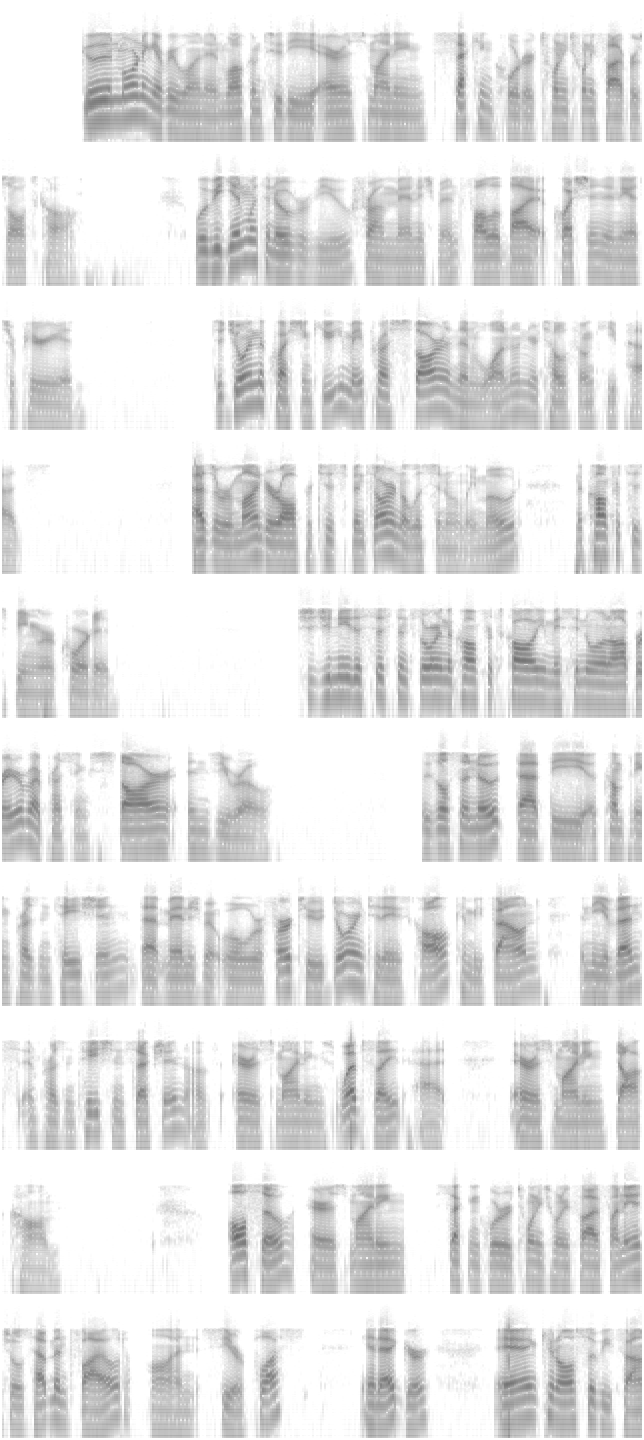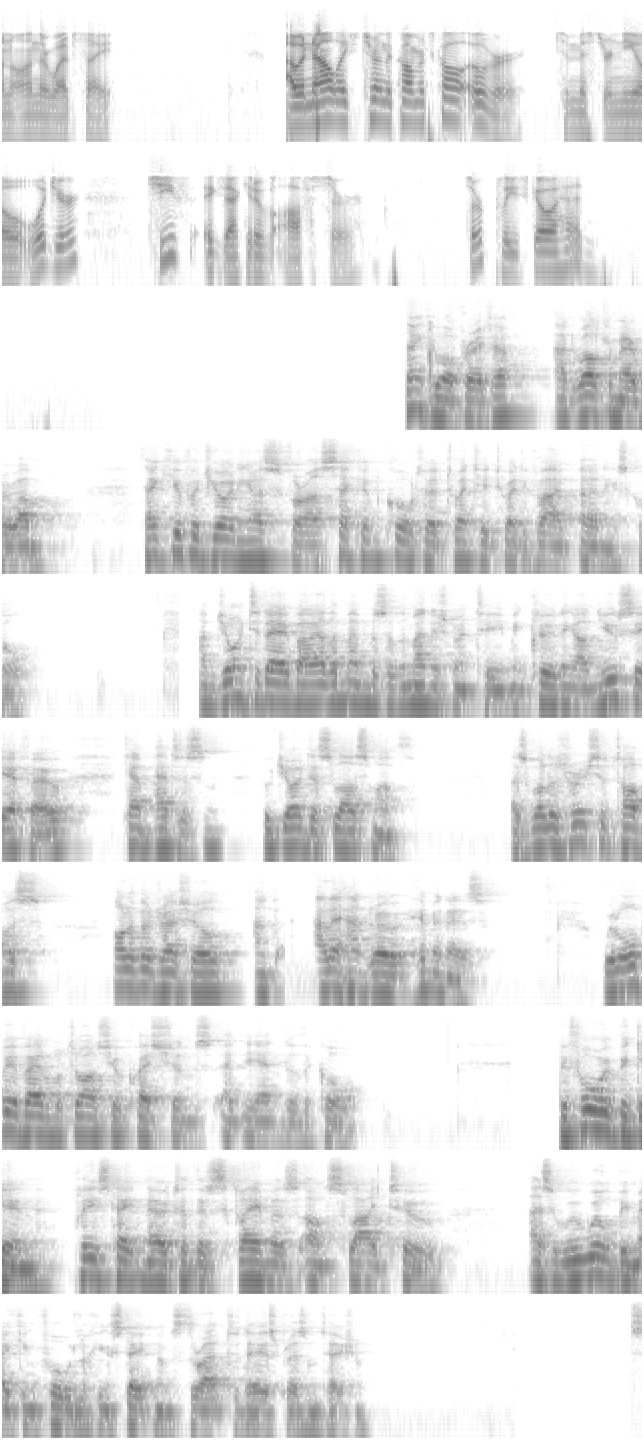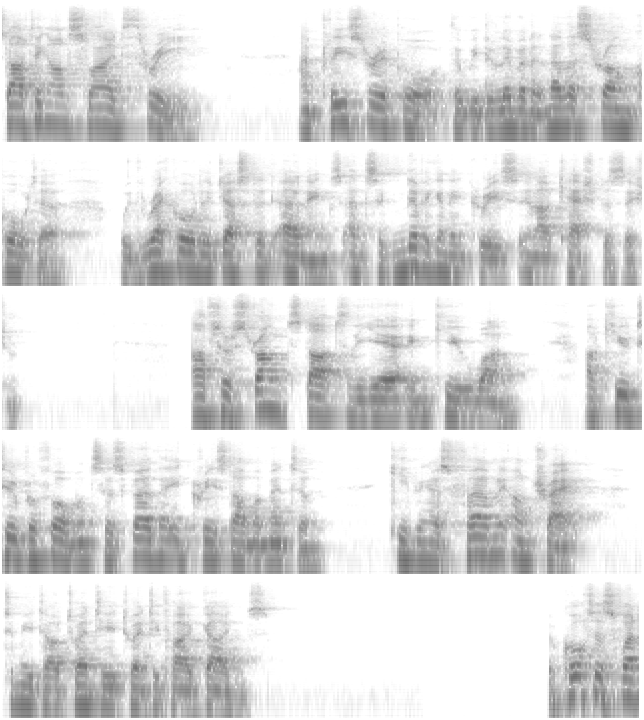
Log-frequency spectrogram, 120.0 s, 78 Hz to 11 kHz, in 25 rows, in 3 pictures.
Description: Q2-2025-Earnings-Conference-Call-Recording.mp3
